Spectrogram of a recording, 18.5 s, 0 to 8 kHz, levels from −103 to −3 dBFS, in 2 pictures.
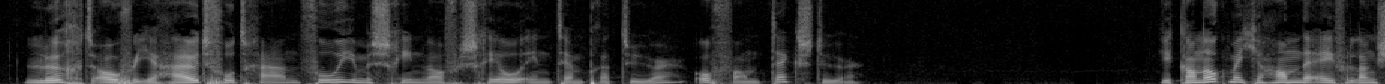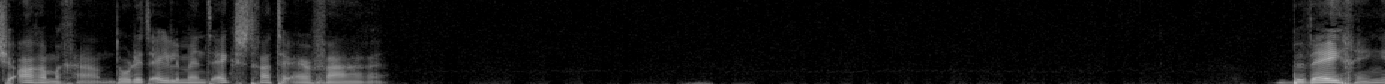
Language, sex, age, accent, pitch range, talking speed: Dutch, female, 40-59, Dutch, 140-180 Hz, 110 wpm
